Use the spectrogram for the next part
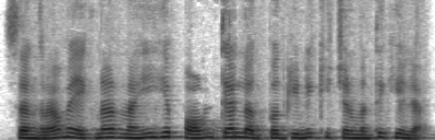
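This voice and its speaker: A woman's voice: mid-range voice, steady tone, warm tone. A woman reading a romantic story aloud, narrating and voicing every character's dialogue in her own voice. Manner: reads all characters' dialogue in her own voice, slowing for quotes.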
